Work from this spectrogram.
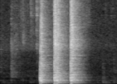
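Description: Three quick, loud, close metallic clatters ring out in a pan as chana dal goes into a carrot curry, each hit followed by a short ring before silence.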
